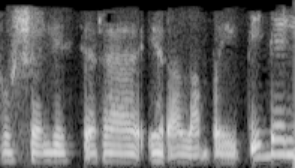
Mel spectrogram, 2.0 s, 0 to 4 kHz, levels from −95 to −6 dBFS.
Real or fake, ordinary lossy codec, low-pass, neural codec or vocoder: real; MP3, 24 kbps; 3.6 kHz; none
